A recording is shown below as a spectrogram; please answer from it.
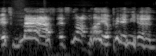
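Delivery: very high, slow, deliberate, drawn-out shouting. Retelling a work argument, imitating himself yelling. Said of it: "And I started yelling at him".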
